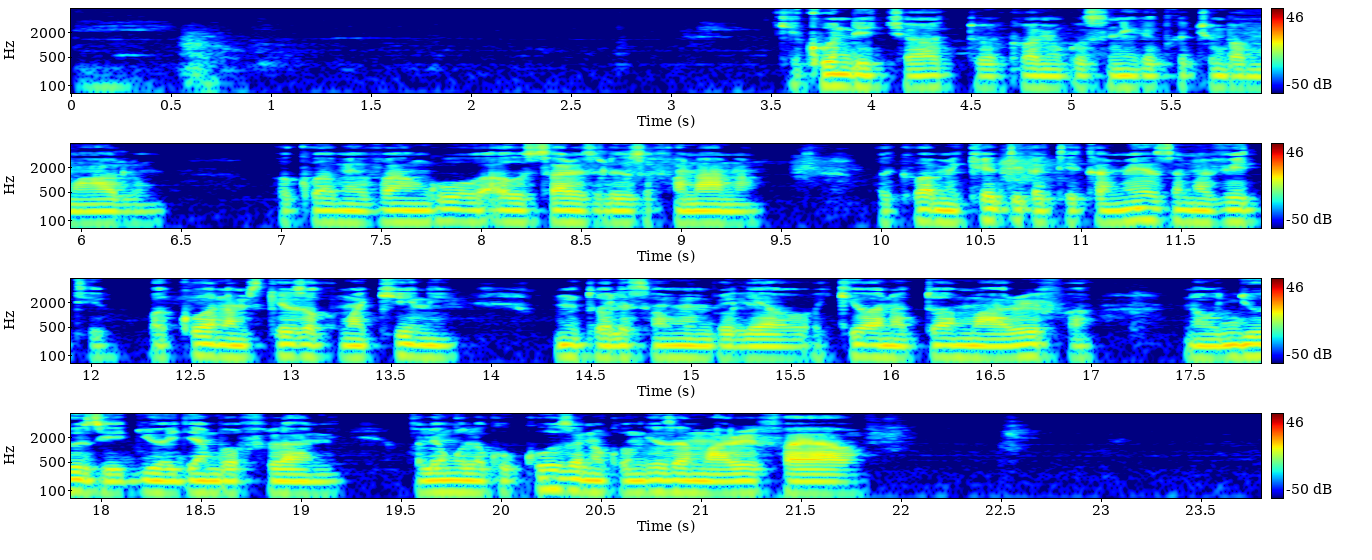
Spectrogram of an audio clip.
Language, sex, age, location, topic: Swahili, male, 25-35, Dar es Salaam, education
